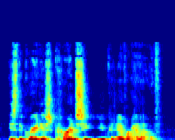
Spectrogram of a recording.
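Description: A man uses a normal speaking voice, fairly high in pitch, at a moderate pace. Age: 30s. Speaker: poet and motivational speaker. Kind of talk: motivational talk with poetry readings. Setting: Facebook Live stream.

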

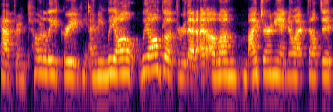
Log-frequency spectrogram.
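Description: A woman with an unremarkable speaking voice talks at a moderate pace, her fairly high pitch kept in fairly even intonation. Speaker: interior designer and TV host. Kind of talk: panel discussion. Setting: video call.

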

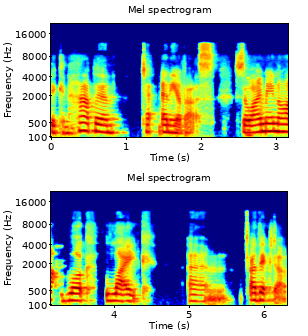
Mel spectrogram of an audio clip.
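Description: Very slowly and in a monotone, flat intonation, a woman speaks at a fairly high pitch. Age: 40s. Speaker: accountant and advocate. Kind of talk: testimony. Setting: video call.

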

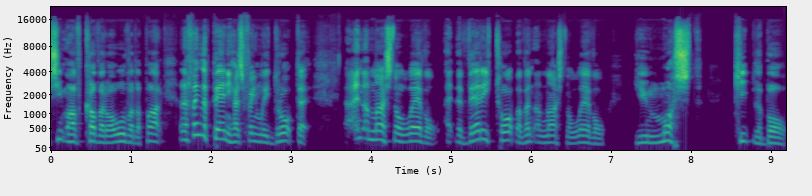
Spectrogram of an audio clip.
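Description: Speaking at a very fast pace with a Scottish accent, a man with a high pitch and ordinary pitch variation sounds dry and close with no echo. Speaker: football journalist. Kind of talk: casual chat.

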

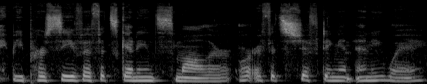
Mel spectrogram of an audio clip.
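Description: A woman speaks very slowly in a gentle, warm tone at a fairly low pitch. Her voice is somewhat breathy, with fairly even intonation. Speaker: psychic advisor and meditation guide. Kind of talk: guided meditation. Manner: slow, calm, soothing, with long pauses; gentle, warm, reassuring.

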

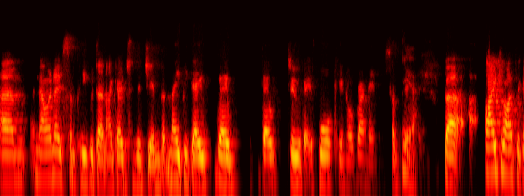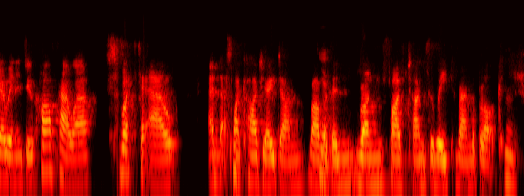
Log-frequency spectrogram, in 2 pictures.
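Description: Someone talks at a fairly quick pace with a southern English accent. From southern England (Reading). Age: 40s. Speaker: podcast co-host. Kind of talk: casual chat. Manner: animated.

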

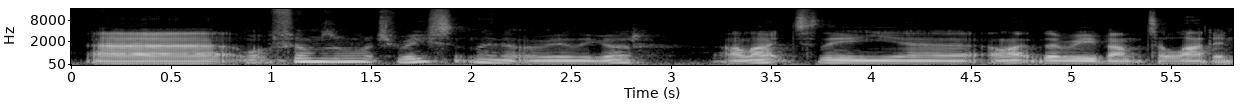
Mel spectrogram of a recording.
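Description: A man with a fairly low pitch talks at a fairly quick pace, his tone animated and his intonation lively. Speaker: podcast co-host. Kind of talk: casual chat. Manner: animated, joking.

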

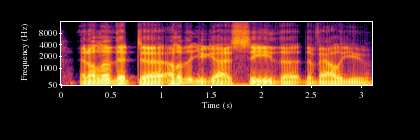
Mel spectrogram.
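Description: An ordinary speaking voice: a man at a fairly low pitch and fairly quick pace, ordinary pitch variation, very clean recording with a silent background. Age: 50s. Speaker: podcast host. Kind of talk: casual chat. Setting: studio.

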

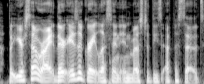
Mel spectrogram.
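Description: Speaking at a very fast pace, a man uses lively intonation at medium pitch. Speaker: podcast host. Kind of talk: casual interview chat, recapping episodes.

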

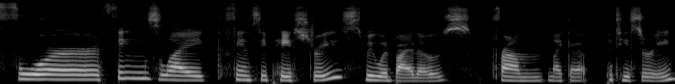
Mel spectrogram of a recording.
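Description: A woman's medium-pitched, dark, mellow voice, very slow yet with hardly any pauses, lively in intonation, dry and close with no echo, in a very clean recording with a silent background. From Romania until five, then US. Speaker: nonprofit food worker. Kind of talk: casual chat.

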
